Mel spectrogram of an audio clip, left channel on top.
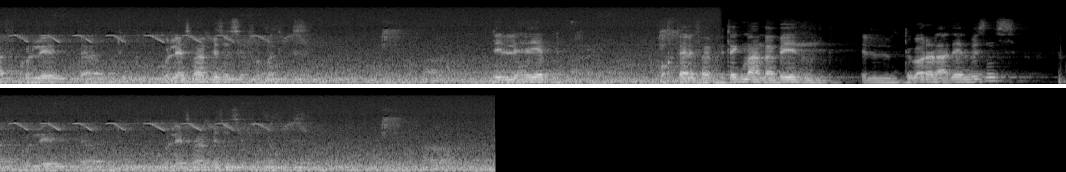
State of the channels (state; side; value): drops out; right; at 5.0 s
